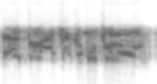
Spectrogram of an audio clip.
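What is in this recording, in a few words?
Hungarian damaged engine mood high, speech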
